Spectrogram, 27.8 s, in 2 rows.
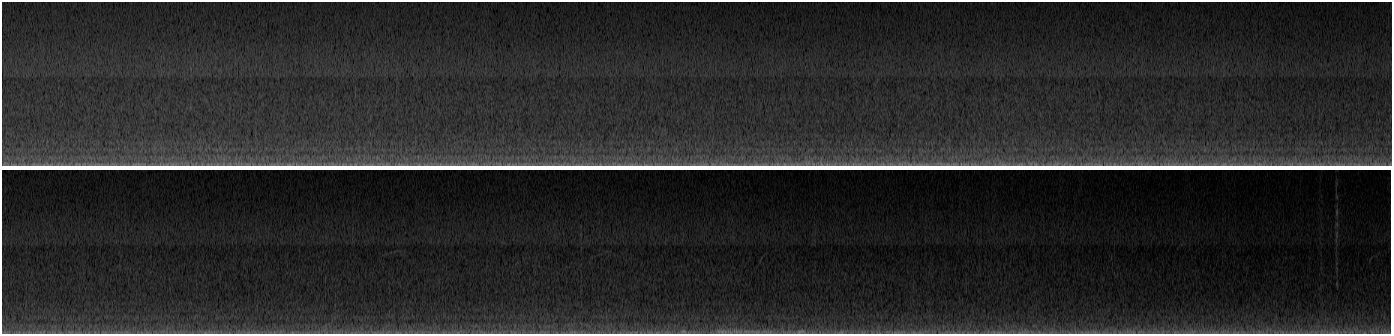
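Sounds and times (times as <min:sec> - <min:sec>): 
lake in Crimea in summer daytime: 0:00.0 - 0:27.7
high wind in tree tops in Crimea in summer daytime: 0:19.1 - 0:27.7.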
